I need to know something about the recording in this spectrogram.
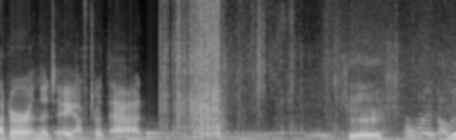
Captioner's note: velcro tears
